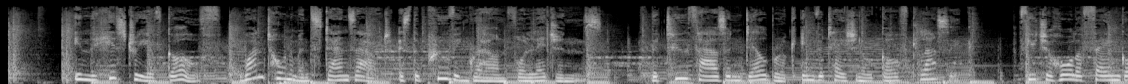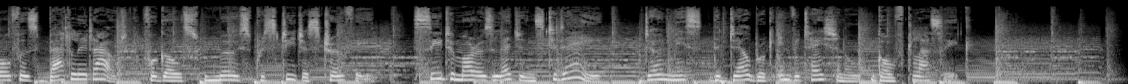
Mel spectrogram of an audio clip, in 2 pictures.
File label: Asian English Golf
